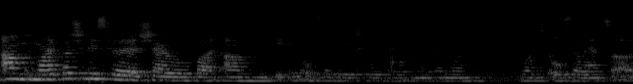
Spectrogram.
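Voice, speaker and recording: A woman with a fairly low pitch speaks with lively intonation and big swings in loudness. Room echo is audible, along with noticeable background noise. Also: moderate pace. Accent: Australian. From Australia. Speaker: student, audience member. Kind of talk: audience question. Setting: audience at panel, no microphone. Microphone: no microphone.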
